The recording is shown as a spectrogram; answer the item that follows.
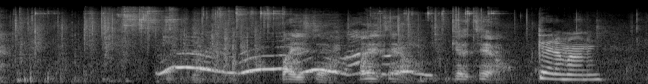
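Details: Two pet dogs playing indoors, a female black Labrador/Cocker Spaniel mix about nine with hip problems and a one-year-old male miniature short-haired chestnut dachshund: a wavering, whiny drawn-out cry, choppy growly bursts, then a short harmonic yelp, while a person talks over them.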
